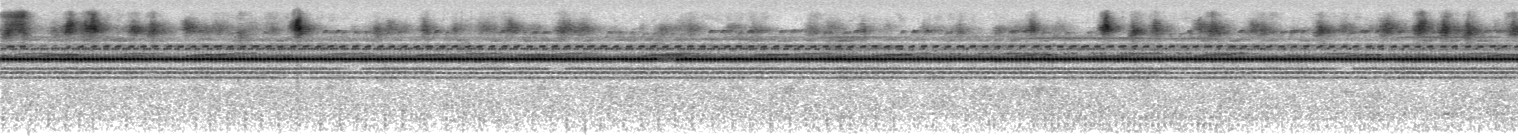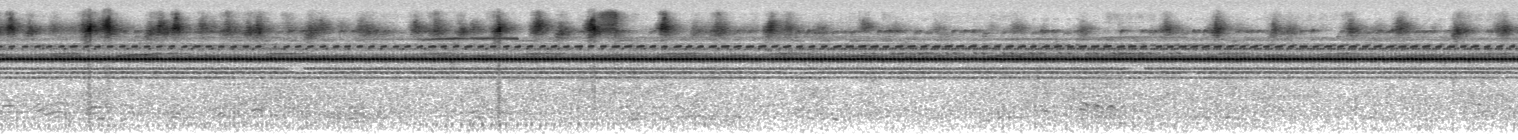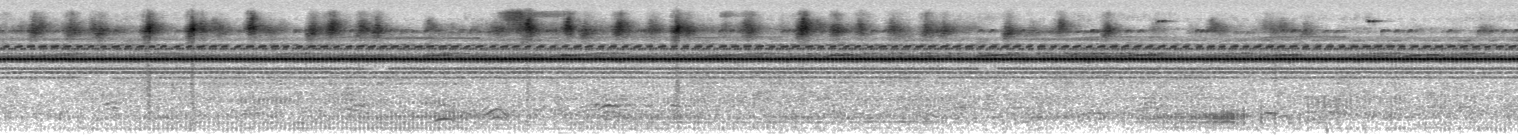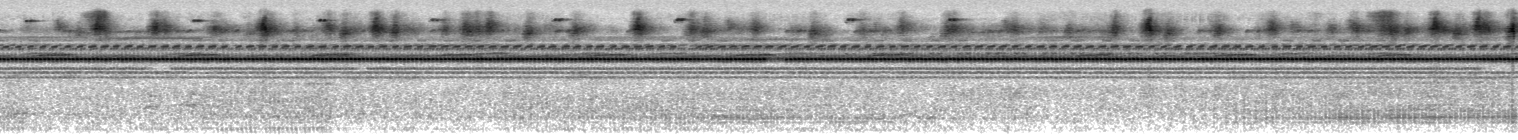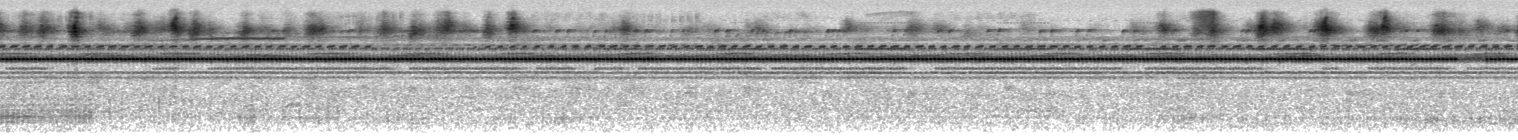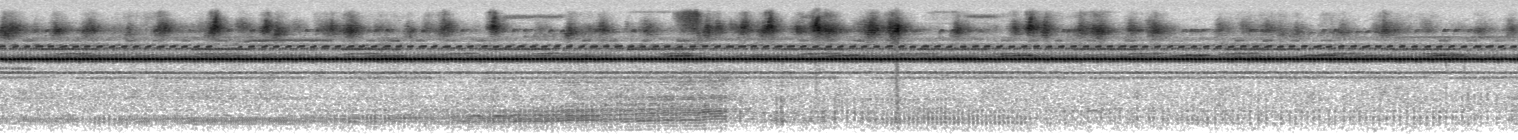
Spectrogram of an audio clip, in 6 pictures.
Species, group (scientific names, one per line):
Mecopoda elongata
Orthoptera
